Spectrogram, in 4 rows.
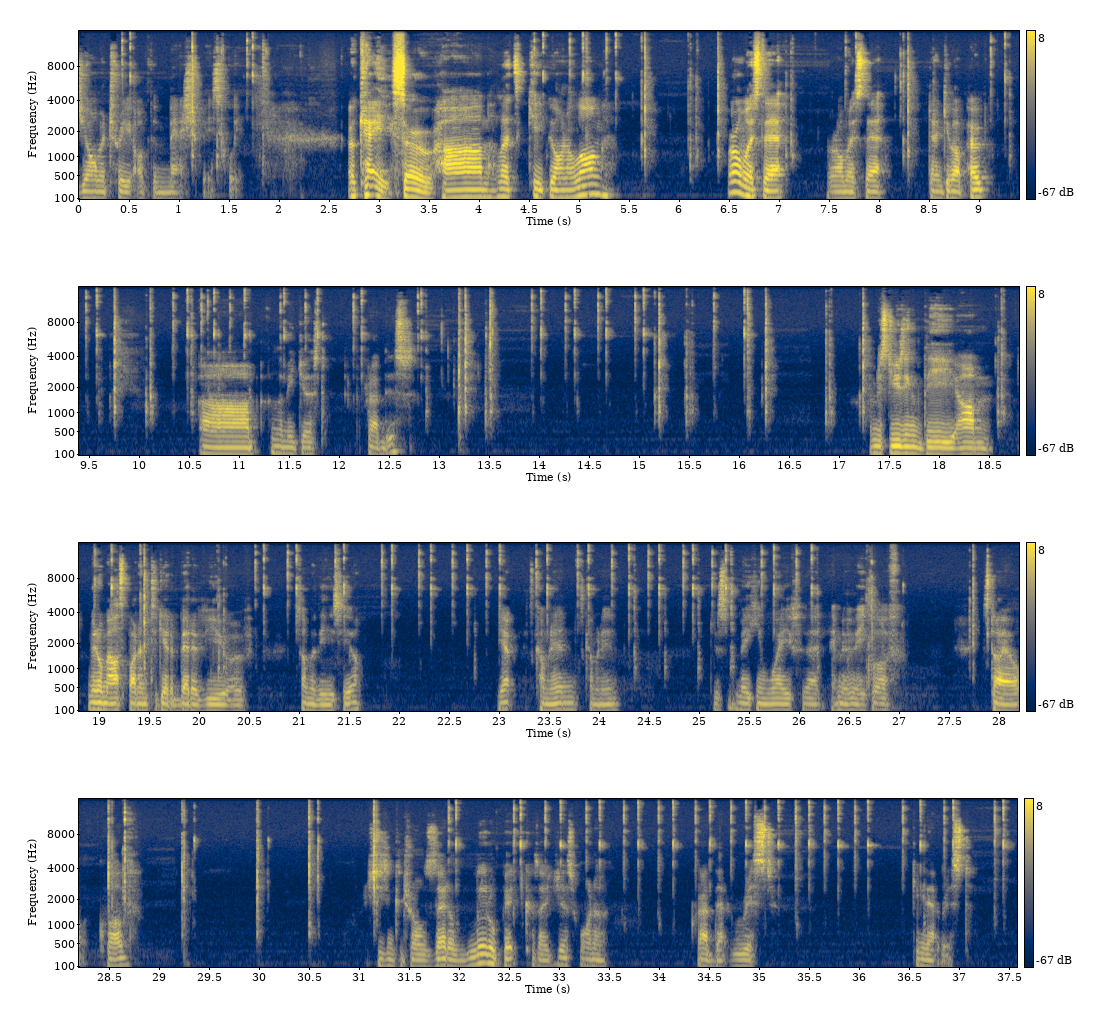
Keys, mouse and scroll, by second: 0.3 click, 1.0 middle click, 1.6 click, 4.4 click, 4.8 click, 5.2 click, 5.6 middle click, 6.3 middle click, 7.5 click, 8.2 middle click, 9.0 click, 9.3 click, 9.7 middle click, 10.2 click, 10.5 click, 10.8 click, 11.3 click, 11.5 click, 12.0 click, 12.6 click, 13.1 shift+middle click, 13.8 click, 14.2 click, 14.5 click, 14.8 click, 15.1 middle click, 15.7 click, 16.2 middle click, 17.1-18.5 middle drag, 18.8 click, 19.4 middle click, 20.4 click, 20.8 click, 21.2 click, 21.7 click, 22.1 click, 22.4 click, 22.8 click, 23.2 click, 23.7 click, 24.0 click, 24.4 click, 24.7 click, 25.0 click, 25.5 click, 25.9 click, 27.2-31.0 ctrl+z, 31.8 click, 32.4 click, 32.7 click, 33.2 click, 33.5 click, 33.9 click, 34.3 click, 34.6 click, 34.9 click, 35.3 click, 35.5 click, 35.8 click, 36.3 click, 36.7 click, 37.2 click.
